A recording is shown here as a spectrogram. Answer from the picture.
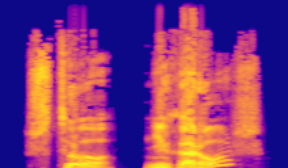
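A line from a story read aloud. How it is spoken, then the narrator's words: Snorting. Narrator (Russian): хмыкнул Ваята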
